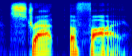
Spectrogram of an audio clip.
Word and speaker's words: stratify: Stratifi. Notice those three distinct syllables with that final part rhyming with pi.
